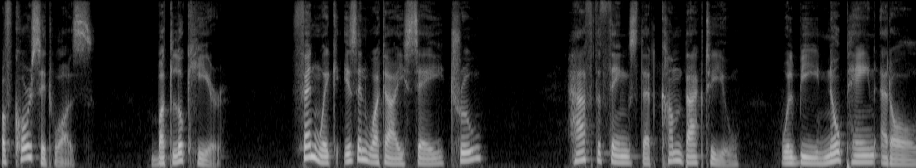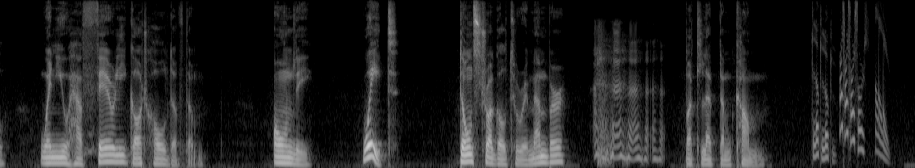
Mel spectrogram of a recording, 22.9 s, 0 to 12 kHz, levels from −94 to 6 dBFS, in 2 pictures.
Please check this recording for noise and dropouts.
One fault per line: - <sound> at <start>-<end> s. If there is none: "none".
- laugh at 18.8-19.8 s
- chirp at 21.6-22.6 s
